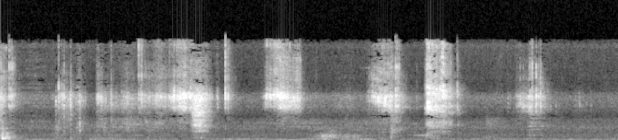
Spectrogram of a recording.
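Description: Scattered light rustling and handling noises, a few short scrapes about a second apart, over a faint steady hum.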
